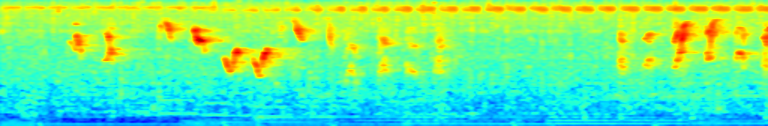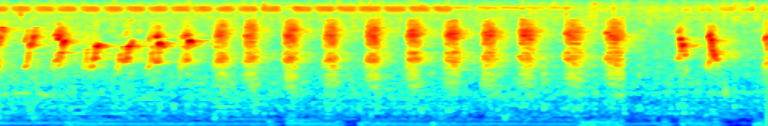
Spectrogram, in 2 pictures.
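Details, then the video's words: A pair of Bali mynas, male and female, in a simple aviary, in loud full song: scattered whistled slurs and squeaks build into a long, fast series of repeated harsh notes, with a faint constant high hiss. "SUARA BURUNG JALAK BALI JANTAN DAN BETINA GACOR"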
